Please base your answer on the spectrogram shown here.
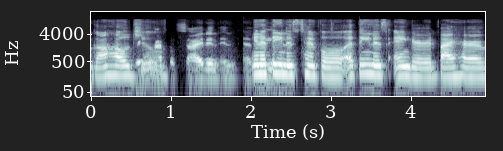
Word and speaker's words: Athena: E uh Etheina. How do you say her name? Athena. Yeah. Yeah. Edena.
